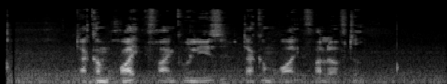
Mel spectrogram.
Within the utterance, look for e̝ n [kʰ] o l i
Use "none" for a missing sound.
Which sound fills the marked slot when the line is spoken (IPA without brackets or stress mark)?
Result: kʰ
